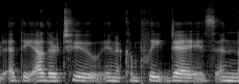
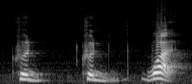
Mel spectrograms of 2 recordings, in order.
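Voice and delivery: higher, louder, halting bluster; 4 semitones higher, 8 dB louder, much slower than usual. A narrator's reading. Busuku answering the angry sergeant, blustering. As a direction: stumble slowly through indignant confusion. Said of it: "blustered Busuku".

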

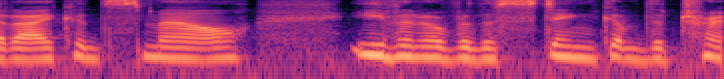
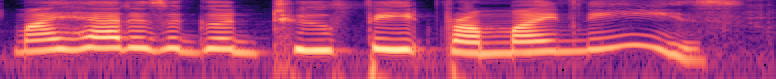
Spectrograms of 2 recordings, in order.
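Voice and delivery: higher and louder exasperated protest; frustrated complaint; 8 semitones higher, 8 dB louder than usual. Acted. Captain complaining to the teacher, frustrated and loud. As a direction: vent his frustration at the pose.

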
